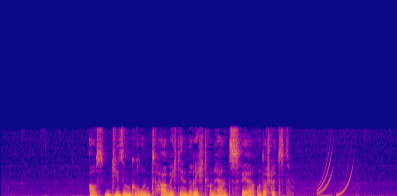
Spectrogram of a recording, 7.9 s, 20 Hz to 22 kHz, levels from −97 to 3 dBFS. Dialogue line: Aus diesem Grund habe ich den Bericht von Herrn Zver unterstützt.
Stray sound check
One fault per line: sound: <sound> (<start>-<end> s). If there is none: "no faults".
sound: chirp (6.3-7.1 s)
